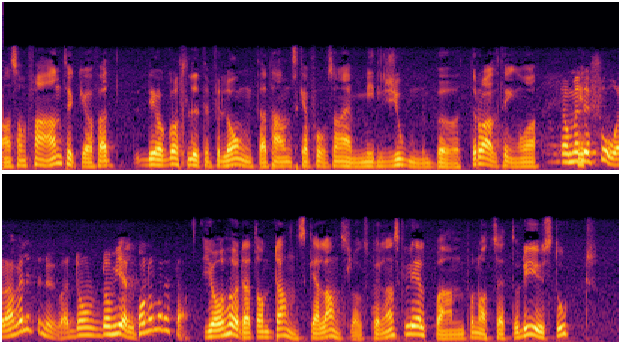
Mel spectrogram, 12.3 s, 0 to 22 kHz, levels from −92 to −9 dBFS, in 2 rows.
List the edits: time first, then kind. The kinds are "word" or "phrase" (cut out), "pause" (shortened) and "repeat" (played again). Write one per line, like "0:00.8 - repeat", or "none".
0:07.5 - word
